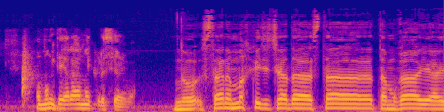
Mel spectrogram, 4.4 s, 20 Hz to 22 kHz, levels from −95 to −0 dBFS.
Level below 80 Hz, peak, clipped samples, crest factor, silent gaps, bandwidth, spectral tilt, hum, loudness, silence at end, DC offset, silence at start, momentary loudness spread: -48 dBFS; -8 dBFS; under 0.1%; 10 dB; none; 13.5 kHz; -6.5 dB/octave; none; -18 LUFS; 0 s; under 0.1%; 0.2 s; 7 LU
